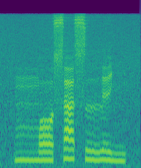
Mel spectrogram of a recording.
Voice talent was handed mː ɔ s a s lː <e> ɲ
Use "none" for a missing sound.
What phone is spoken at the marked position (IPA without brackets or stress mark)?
e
